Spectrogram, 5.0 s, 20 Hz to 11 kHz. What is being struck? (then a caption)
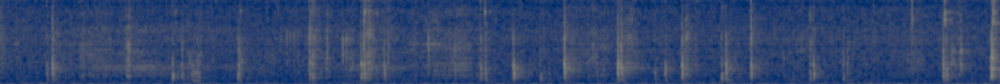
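Flat cut-out light wood decoration. A hand-held flat cut-out reindeer decoration made of solid light wood is tapped and scratched with fingernails. Quiet, dry, clicky taps come in quick irregular succession, with faint scratchy rustling between them over a low steady hum. Each tap is short, bright and woody, centred around 2.2 kHz, and dies away almost at once.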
